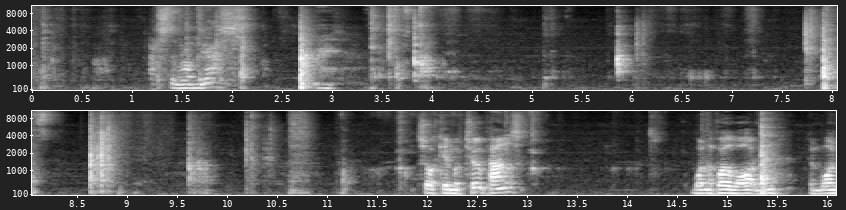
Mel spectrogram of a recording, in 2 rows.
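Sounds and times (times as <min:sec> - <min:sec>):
metal pans clinking: 0:03.4 - 0:04.3.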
